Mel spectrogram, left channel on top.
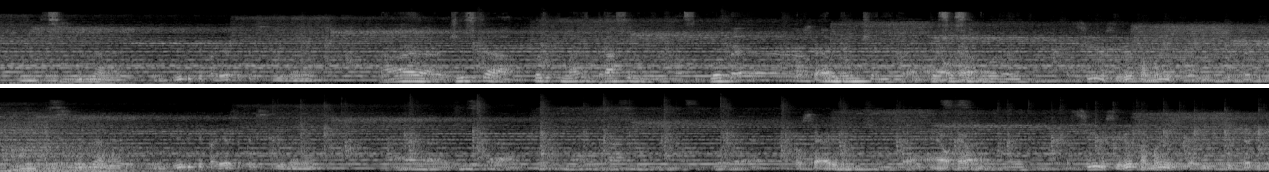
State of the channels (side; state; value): both; normal; correlation 0.49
